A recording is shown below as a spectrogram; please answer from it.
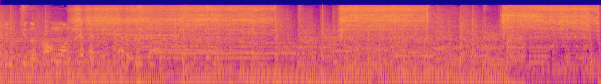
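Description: Handheld electric drill boring a hole through a thin plywood board, the motor starting and stopping several times, over background music.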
